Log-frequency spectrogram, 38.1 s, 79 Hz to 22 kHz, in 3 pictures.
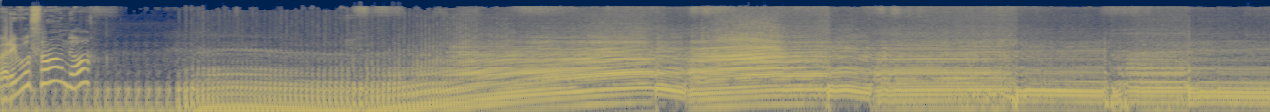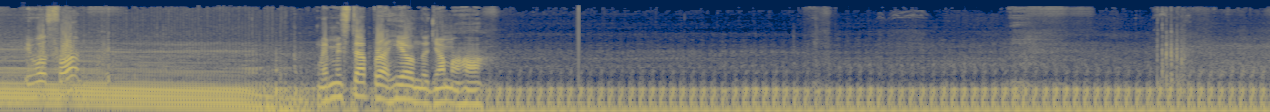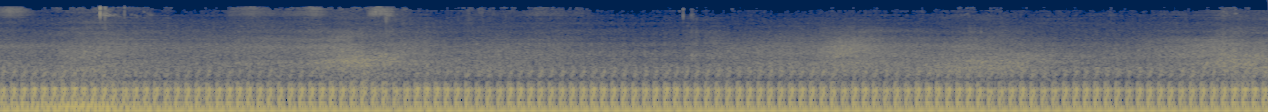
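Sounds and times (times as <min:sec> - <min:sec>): motorcycle engine idling: 0:00.0 - 0:07.3, 0:08.3 - 0:38.0.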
